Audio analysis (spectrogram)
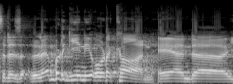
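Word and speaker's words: Huracán: is the member tavini Otakon and you know the H is silent so I figured I'd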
